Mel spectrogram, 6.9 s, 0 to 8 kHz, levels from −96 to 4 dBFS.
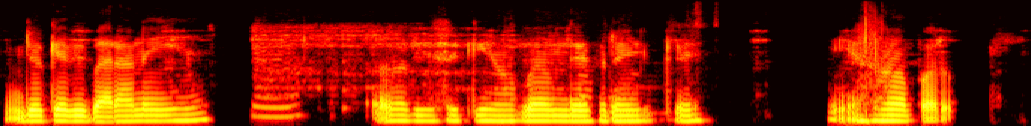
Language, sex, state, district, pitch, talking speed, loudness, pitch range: Hindi, male, Uttar Pradesh, Jyotiba Phule Nagar, 135 Hz, 150 wpm, -19 LUFS, 130-165 Hz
